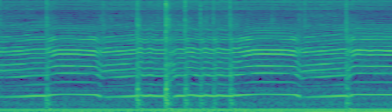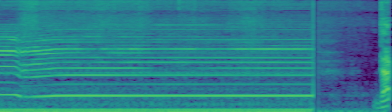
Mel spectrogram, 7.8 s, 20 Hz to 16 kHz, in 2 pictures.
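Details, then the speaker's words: 2017 Ford Explorer 3.5L V6: steady siren-like whine and buzz from the dash opening that changes pitch when warmed, from the HVAC cabin air temperature sensor; fixed by replacing the sensor. "uh noise is made by a agac cabin air temperature sensor that's located right inside there and it looks like that so right in the middle there is a little fan and that's most likely creating that Vining like siren noise"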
